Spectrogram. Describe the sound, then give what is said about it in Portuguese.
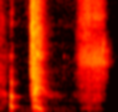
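A single loud sneeze from a person with an allergy: a short indrawn catch, then a sharp explosive burst, followed by a softer breathy exhale trailing off. No one speaks. “Eu não ficava fingindo que espirrava, eu tenho alergia mesmo.”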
